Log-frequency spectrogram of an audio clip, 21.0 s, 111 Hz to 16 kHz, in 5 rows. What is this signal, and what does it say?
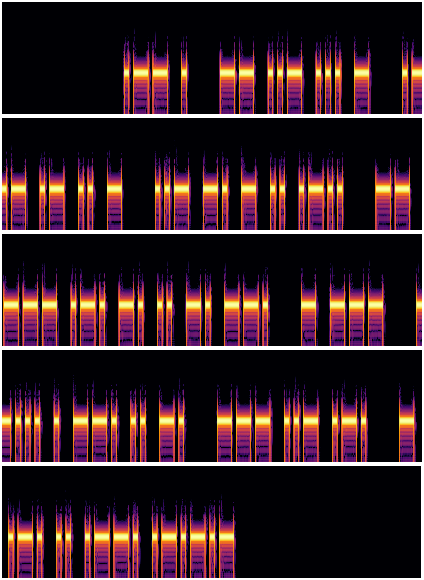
Morse code, heard as a keyed tone, about 25 wpm, 700 Hz. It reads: WE MUST WAIT UNTIL MORNING TO BEGIN OUR TRIP.
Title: Sentences from Top 1300 Words 25wpm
